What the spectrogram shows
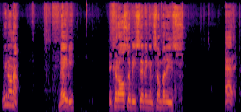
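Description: Speaking at a moderate pace in a husky voice on the high side, a male park ranger in his thirties leads an informal outdoor history talk. He keeps it conversational, tossing out rhetorical questions to the group in open woods. A distant outdoor mic on a camera a few metres away picks him up.

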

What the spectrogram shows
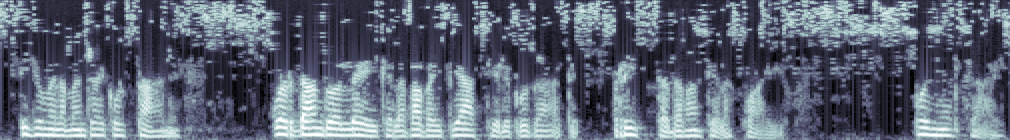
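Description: A man reading a short story aloud in a measured and expressive first-person narration. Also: fairly high pitch, breathy edge, poor audio. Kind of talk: literary reading.

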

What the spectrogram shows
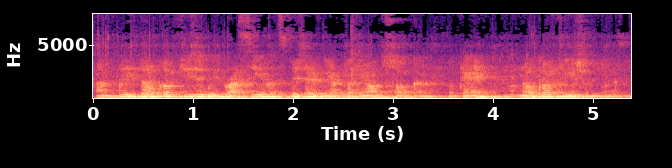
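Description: A man's voice: fairly high pitch, a little fast, slight background noise. A man in his forties from Argentina with an Argentine Spanish accent, giving a friendly talk with a handheld mic in a large lecture hall. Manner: friendly, joking with the audience. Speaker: guest speaker. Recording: very echoey hall, dull sound.

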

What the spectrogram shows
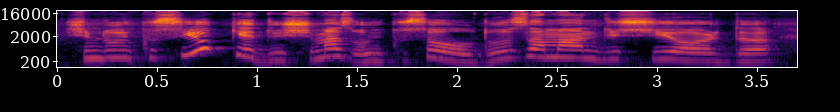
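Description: A woman's voice: sits high, expressive, brisk. A woman, a mother, narrating doll play for children in a chatty, sing-song way and talking to the viewers. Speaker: mother hosting a kids' toy channel.

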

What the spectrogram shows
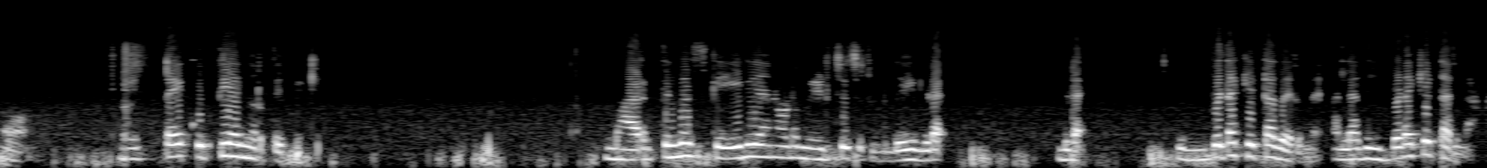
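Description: In a solo comedy sketch, a woman with a warm, natural, medium-pitched voice plays a stern, middle-aged schoolteacher who lectures and sarcastically scolds her class. She speaks at a normal speed with frequent pauses, and the audio is poor, with a slight hiss or hum.

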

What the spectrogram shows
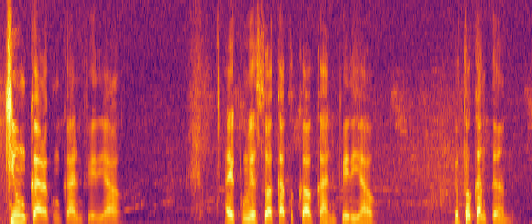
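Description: A man's voice: medium pitch, normal speed, slight background noise. A man with a Brazilian Portuguese accent, a samba composer, telling a story casually and acting out the people in it. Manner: animated, acts out the people in his story. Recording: dull lo-fi recording with faint guitar.

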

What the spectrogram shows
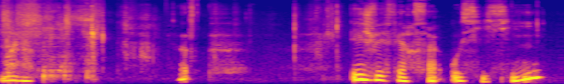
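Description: A woman's voice: low voice, animated, slow, gravelly, background noise. A woman hosting a casual crafting tutorial, chatting and narrating her steps as she works. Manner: chatty, talks while working, many fillers. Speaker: crafting video host.

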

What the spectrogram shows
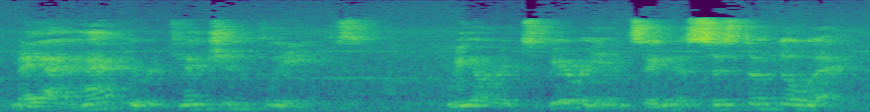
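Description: A man making formal, polite transit announcements over the intercom inside a light rail car. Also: moderate pace. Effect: over the intercom on a train. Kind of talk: recorded public announcement. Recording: echoey distant train loudspeaker with rumble. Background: train noise and air conditioning.

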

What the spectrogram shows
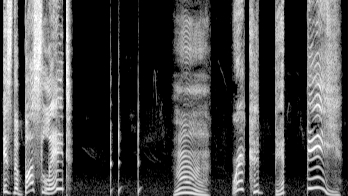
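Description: Dr. Panda, a friendly panda teacher. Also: male voice, very high voice, wildly swooping pitch, very slow, no room sound, full character voice. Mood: cheerful. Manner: clear, coaxing, asks viewers questions. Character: kindly panda doctor teacher, patient and upbeat. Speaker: narrator and teacher to viewers. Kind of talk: children's cartoon narration. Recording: voice over loud background music.

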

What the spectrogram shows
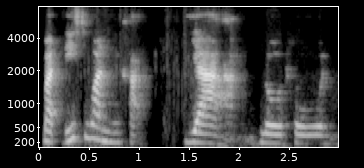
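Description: Speaking very slowly in a lowish voice that is pushed and bright with a breathy edge, a woman with a Thai accent gives a Thai lesson via video call in Thai and English. She stays patient and encouraging, full of praise and polite particles, on a lo-fi recording.

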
